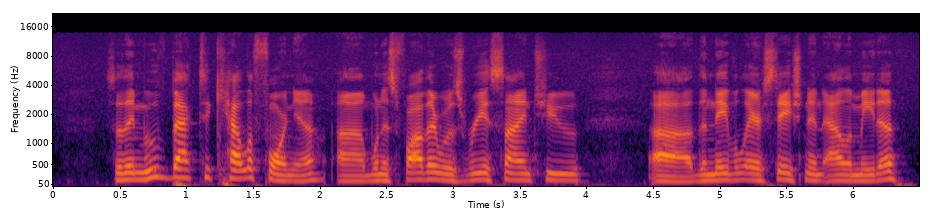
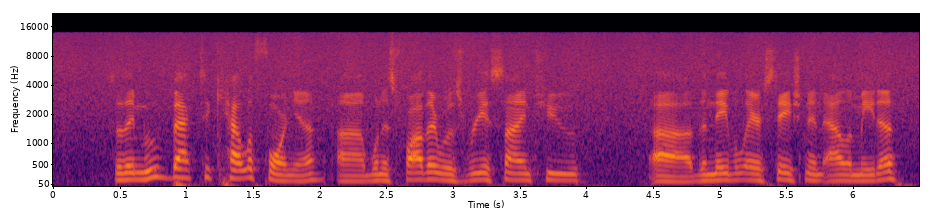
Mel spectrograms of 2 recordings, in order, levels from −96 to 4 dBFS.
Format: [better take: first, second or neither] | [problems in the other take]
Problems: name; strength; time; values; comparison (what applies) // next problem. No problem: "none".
first | hiss; loud; throughout; 6 dB below the speech; faint in the first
